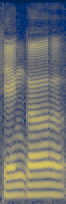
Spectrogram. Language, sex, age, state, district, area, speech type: Tamil, male, 30-45, Tamil Nadu, Viluppuram, rural, spontaneous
